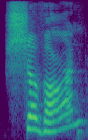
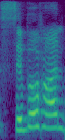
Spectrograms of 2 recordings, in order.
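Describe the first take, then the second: First: The name is said with two short syllables. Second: The name is said with three spelled-out syllables. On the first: The speaker calls it right. "Did y'all know that's pronounced Siobhan?" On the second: The speaker calls it wrong. "I pronounce it Sibahan, but I'm pretty sure it's not pronounced like that"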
